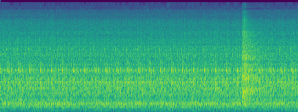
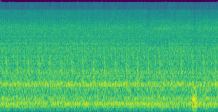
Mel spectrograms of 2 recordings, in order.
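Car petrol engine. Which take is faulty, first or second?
second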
